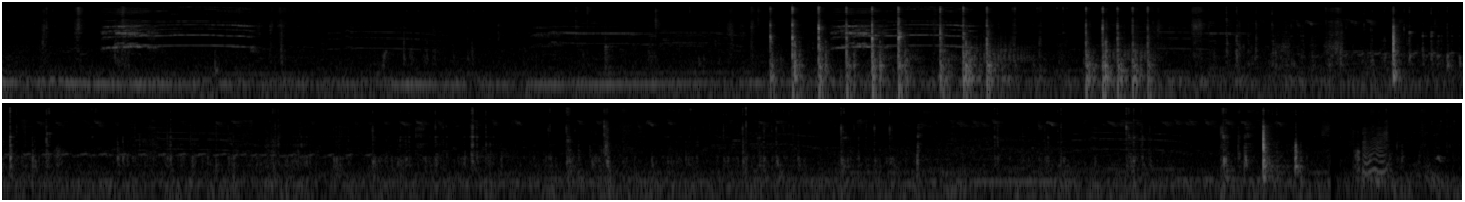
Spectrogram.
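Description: Birds calling several times in short arched calls, over sharp clicks and taps of hand tools and metal parts as a small electric water pump is reassembled. The clicks are loudest in a quick run about eight to eleven seconds in.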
